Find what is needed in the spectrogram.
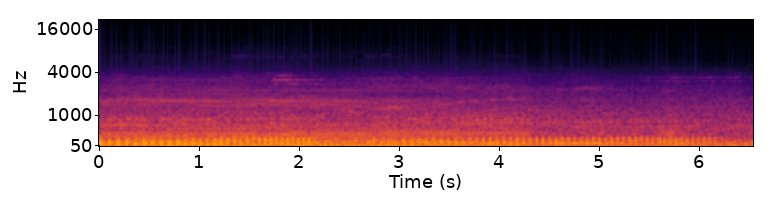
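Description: KTM Duke 200's single-cylinder engine running steadily as the motorcycle pulls away from a standstill and rides through a junction.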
